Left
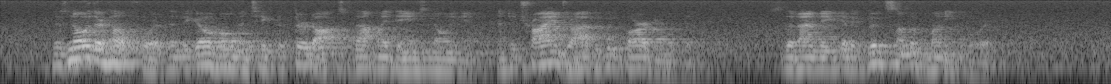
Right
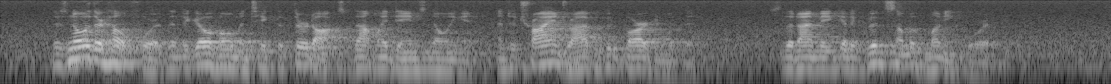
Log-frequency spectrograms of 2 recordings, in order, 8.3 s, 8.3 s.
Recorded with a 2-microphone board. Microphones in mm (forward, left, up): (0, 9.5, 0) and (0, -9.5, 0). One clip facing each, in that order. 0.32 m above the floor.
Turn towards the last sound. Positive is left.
turn(degrees=-25)  # may be behind; listen again after turning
